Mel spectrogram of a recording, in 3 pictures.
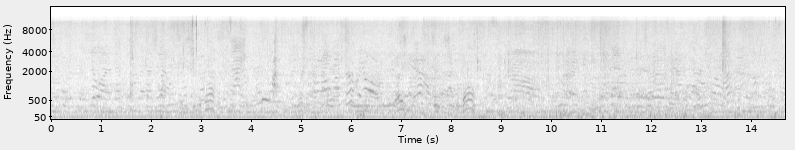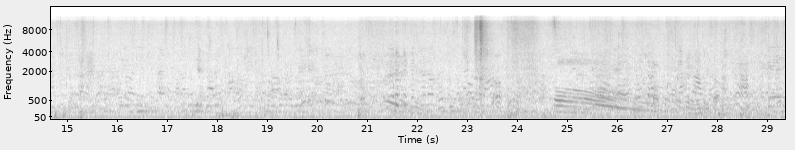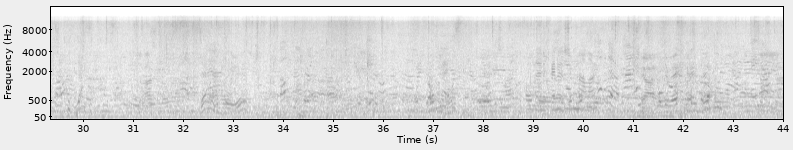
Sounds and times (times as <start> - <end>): Speech: 0.0 - 44.0.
